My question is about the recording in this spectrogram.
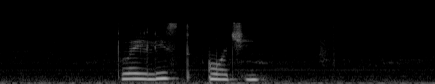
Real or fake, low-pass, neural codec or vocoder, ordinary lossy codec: real; 7.2 kHz; none; none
